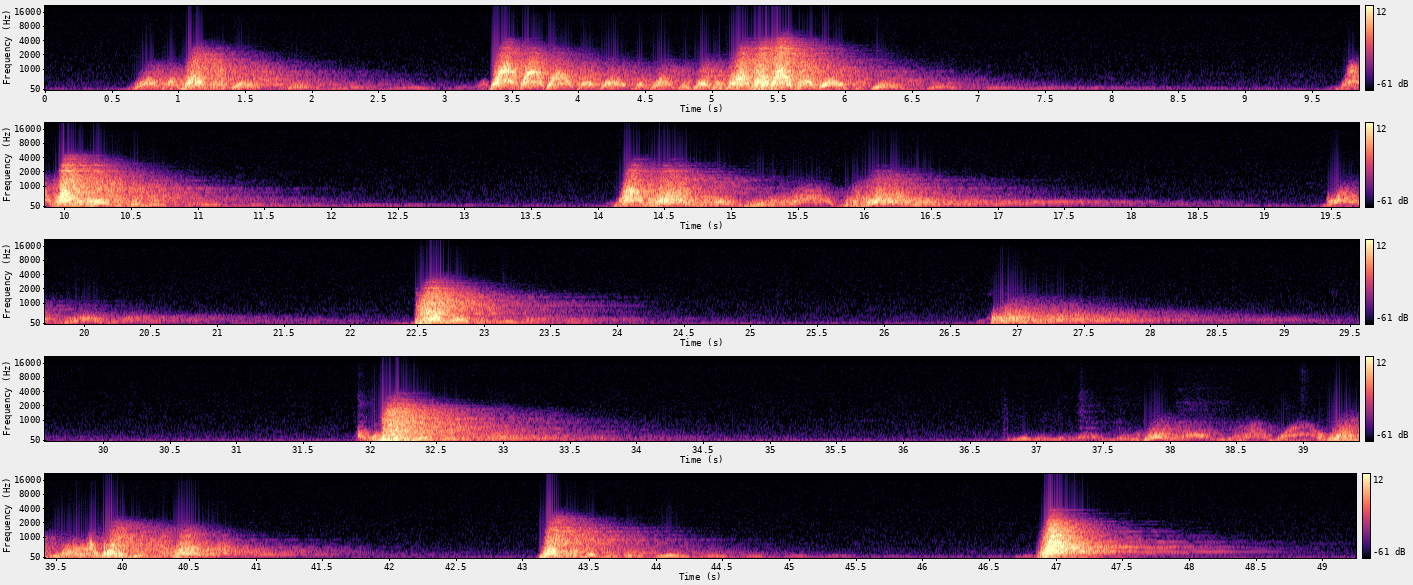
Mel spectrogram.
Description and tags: Unedited sequence of sheet metal sounds. I am supposed to be fixing the grill with a piece of sheet metal but when I picked it up I heard the noise and could not resist. All I hear is more hiss. Must be the Samson USB microphone.
clang, boing, bang, metal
